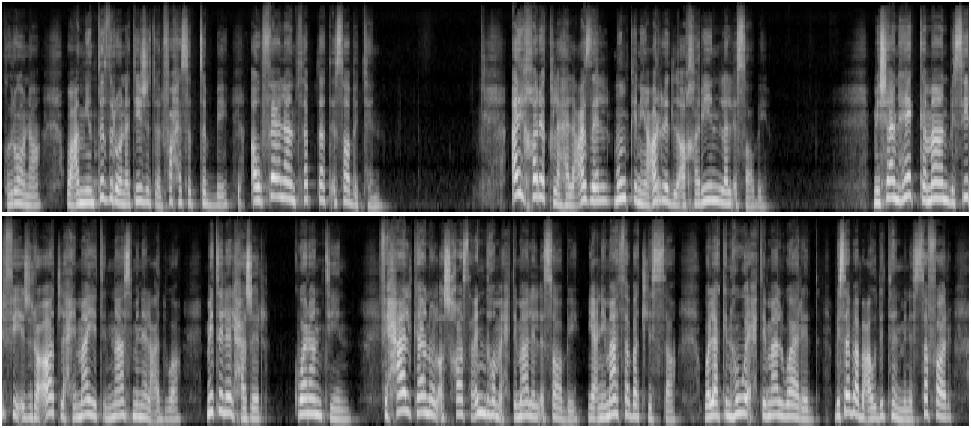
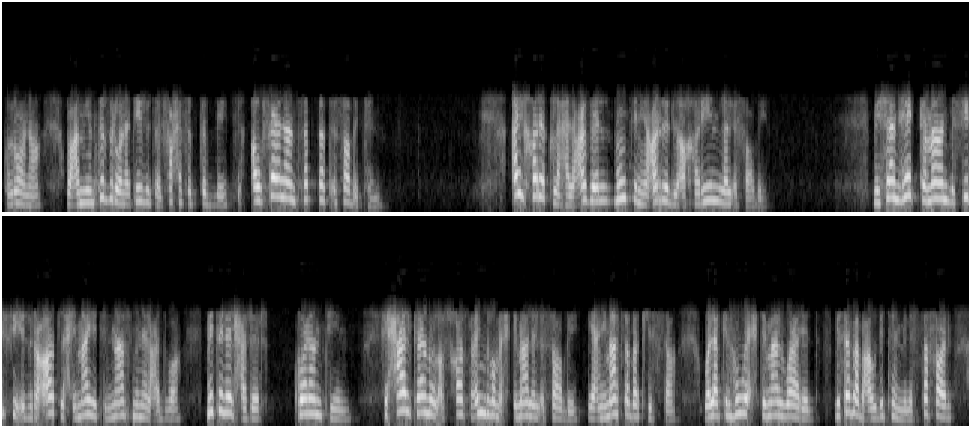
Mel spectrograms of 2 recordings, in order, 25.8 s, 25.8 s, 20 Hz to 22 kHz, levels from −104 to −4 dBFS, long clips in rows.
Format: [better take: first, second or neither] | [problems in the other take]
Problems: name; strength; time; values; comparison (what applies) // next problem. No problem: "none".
first | phone-call audio; poor line; nothing above 3 kHz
